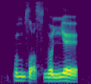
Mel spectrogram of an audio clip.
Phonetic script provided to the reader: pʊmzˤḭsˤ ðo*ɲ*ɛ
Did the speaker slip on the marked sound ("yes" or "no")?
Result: no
